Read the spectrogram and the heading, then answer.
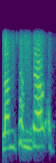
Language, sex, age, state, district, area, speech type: Manipuri, female, 60+, Manipur, Churachandpur, urban, conversation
